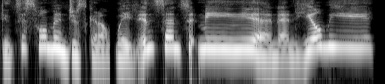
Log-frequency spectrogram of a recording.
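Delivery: high, incredulous mock disbelief; mock skeptical. Recalling her doubt about a naturopath, high mocking disbelief. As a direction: poke fun at her old doubts, voice climbing high. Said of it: "And I'm like".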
